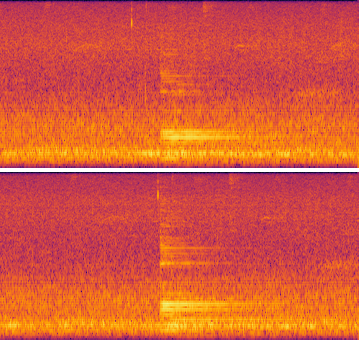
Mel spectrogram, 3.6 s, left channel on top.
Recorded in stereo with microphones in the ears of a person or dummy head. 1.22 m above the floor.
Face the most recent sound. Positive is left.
turn(degrees=-40)  # may be behind; listen again after turning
